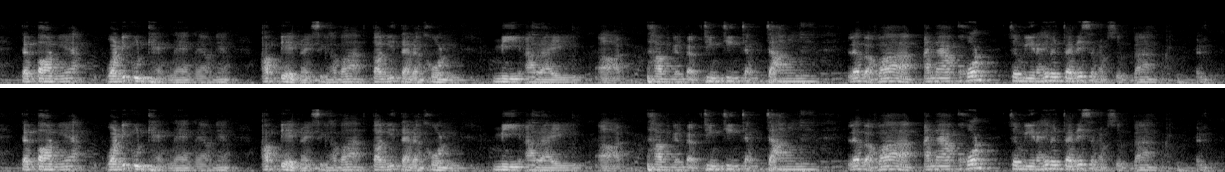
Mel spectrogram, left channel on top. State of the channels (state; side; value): identical; both; correlation 1.00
